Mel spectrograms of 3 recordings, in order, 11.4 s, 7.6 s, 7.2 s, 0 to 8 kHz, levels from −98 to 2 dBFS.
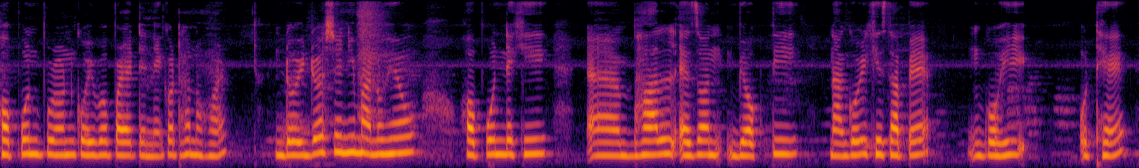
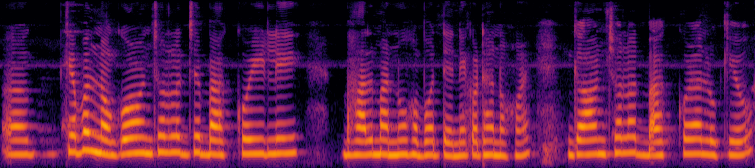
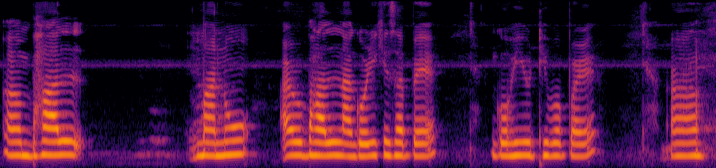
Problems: background sounds at intervals, continuous background conversations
